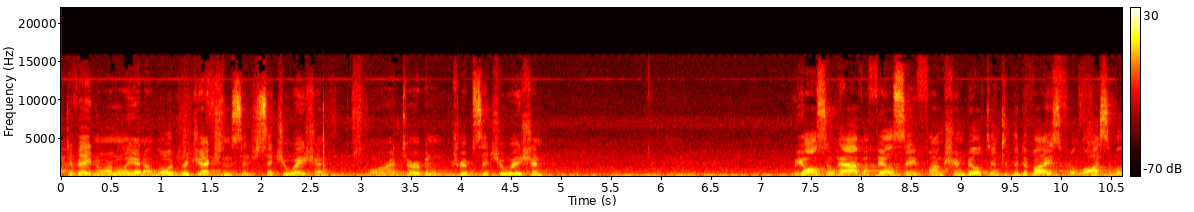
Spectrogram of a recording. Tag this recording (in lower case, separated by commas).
speech, inside a large room or hall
